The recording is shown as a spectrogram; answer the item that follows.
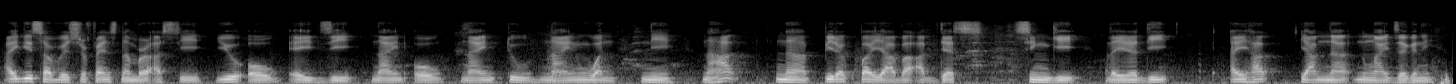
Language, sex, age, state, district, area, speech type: Manipuri, male, 18-30, Manipur, Chandel, rural, read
